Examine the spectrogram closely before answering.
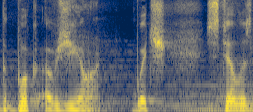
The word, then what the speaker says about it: Dzyan: Now, I briefly mentioned the Book of Dzyan in the last episode, and I did check on the pronunciation, so that is correct pronunciation. It's spelled D-Z-Y-A-N.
